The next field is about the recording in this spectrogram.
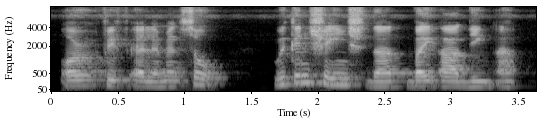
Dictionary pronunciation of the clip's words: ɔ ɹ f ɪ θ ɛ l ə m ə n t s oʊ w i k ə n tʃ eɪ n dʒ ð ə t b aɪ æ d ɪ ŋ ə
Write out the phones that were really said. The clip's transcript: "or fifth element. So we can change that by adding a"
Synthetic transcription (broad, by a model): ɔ ɹ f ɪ f ɛ l ə m ə n t s oʊ w i k ə n tʃ eɪ n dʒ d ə t b aɪ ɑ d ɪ ŋ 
